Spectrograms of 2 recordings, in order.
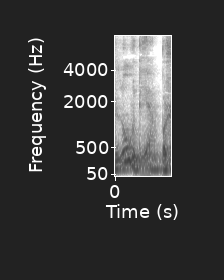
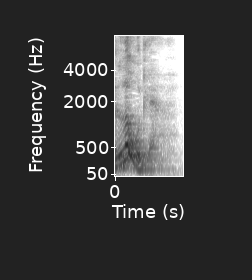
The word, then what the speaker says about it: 露点: 露点就是那个暴露的露啊，多音字。露点啊是露点，不是漏点。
